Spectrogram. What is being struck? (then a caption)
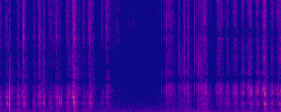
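Solid soap bar. Long teal-painted nails scratch aggressively at a small, round, solid white soap bar held in the hands. Quick, bright, dry scratching strokes come in a fast stream, break into a brief near-silent pause, then resume just as rapidly.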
